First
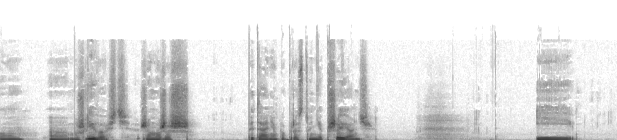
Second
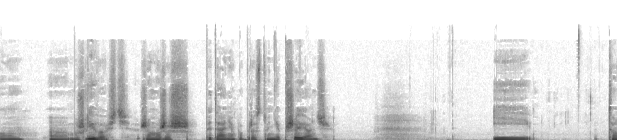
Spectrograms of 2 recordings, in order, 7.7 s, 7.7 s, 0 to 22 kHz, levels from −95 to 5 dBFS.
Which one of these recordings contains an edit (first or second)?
second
